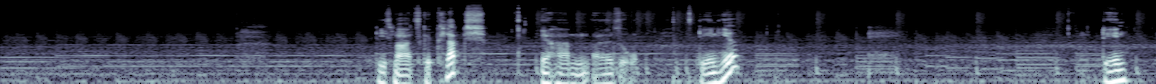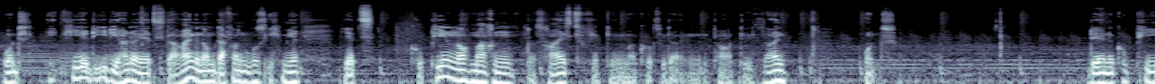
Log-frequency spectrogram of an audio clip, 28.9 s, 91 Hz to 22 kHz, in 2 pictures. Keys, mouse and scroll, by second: 6.6 scroll down 2, 8.3 click, 8.7 space, 10.3 click, 12.8 click, 13.8 click, 14.5 scroll down 2, 15.7 click, 16.5 space, 22.5 click, 23.7 click, 25.8 click, 26.4 click, 28.1 click.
